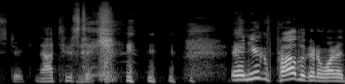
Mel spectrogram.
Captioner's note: laughing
